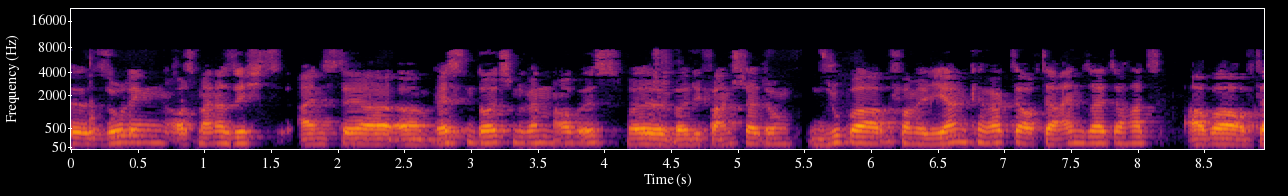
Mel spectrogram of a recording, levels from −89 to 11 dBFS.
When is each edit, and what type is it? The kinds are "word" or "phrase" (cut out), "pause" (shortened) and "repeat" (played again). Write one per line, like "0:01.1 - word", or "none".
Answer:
0:01.6 - pause
0:05.5 - pause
